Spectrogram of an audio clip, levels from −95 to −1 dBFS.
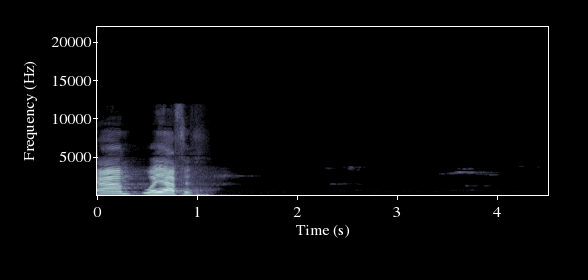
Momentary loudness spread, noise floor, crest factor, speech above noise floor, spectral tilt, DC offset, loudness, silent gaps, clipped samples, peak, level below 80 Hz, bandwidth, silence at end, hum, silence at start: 19 LU; under -90 dBFS; 24 dB; over 65 dB; -3.5 dB/octave; under 0.1%; -24 LUFS; none; under 0.1%; -8 dBFS; -62 dBFS; 12 kHz; 3.4 s; none; 0 s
